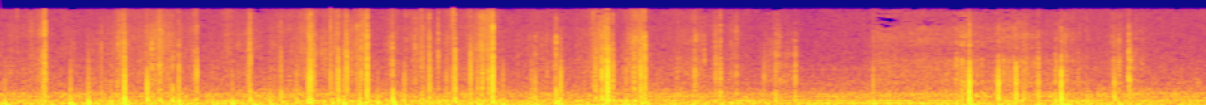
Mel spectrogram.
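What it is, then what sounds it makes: Polyurethane foam squishy toy. A large, pink, glossy, sticky polyurethane foam squishy toy is held, tapped with fingertips and long nails, and squeezed. Quick, dry, crackly taps and sticky clicks sound in irregular clusters over a steady low hum.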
